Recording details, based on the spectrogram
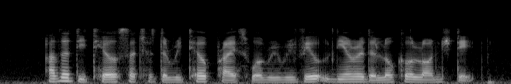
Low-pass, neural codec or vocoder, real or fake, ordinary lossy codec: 5.4 kHz; none; real; none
